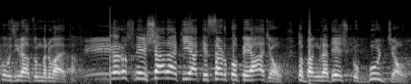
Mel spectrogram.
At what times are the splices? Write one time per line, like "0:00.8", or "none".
0:01.1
